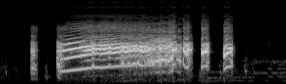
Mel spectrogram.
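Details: Young third-generation decoy rooster from the 2022 season: a short clipped note, then one loud sustained harmonic crow lasting about 1.3 seconds, followed by two brief clipped notes, with near-silent background.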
